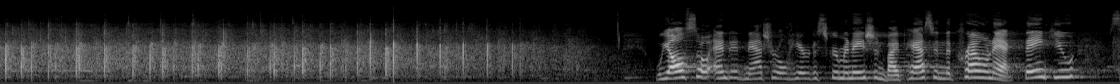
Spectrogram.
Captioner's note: applause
